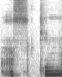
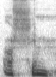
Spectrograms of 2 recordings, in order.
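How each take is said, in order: First: The middle consonants are pronounced as sk. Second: The middle consonant is pronounced as sh. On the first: This follows the spelling. "even though it's written Askim" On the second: This is how people actually say it. "we say Ashim"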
